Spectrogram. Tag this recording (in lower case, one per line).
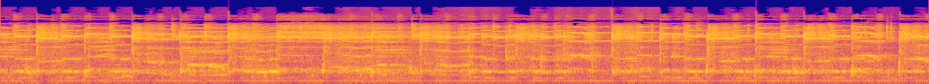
exciting music
music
